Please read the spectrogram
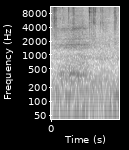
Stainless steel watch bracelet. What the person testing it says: it really rattles a lot let me demonstrate when I shake it you can hear it really rattles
